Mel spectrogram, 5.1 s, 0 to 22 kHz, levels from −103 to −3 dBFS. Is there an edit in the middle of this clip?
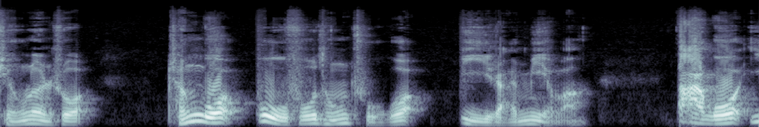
no; 0 cuts

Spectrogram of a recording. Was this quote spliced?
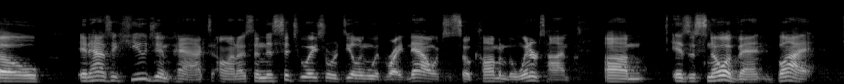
no; 0 cuts

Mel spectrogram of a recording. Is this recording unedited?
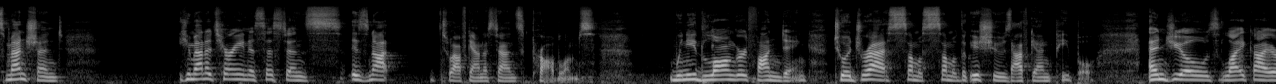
no; 7 cuts; at 3.5 s, 4.4 s, 5.2 s, 7.5 s, 9.2 s, 9.7 s, 10.1 s

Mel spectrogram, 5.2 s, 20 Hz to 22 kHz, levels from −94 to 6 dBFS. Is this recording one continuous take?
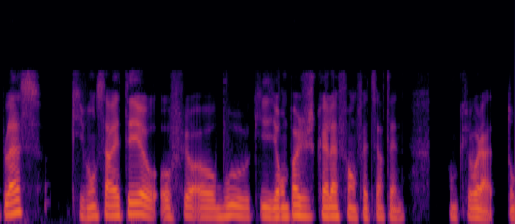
yes; 0 cuts

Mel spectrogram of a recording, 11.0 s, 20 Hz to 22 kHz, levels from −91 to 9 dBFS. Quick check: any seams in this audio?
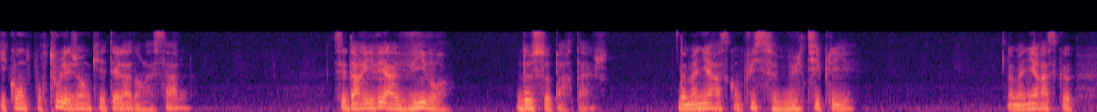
no; 0 cuts

